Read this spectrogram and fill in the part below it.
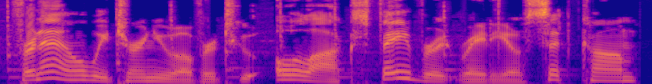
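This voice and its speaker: A man playing an unruffled station continuity announcer in an audio drama, formal and measured. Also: mid-range voice, sing-song, music in the background, lightly acted. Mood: unruffled formality. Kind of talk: radio announcer pastiche.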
